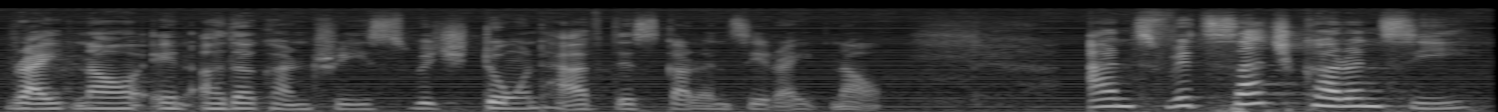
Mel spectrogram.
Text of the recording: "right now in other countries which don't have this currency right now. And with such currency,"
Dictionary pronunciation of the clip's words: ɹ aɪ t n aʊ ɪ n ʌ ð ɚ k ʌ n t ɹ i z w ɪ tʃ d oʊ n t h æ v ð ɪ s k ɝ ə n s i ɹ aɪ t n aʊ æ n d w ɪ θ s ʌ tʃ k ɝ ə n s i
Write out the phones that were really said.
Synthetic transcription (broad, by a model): ɹ aɪ t n aʊ ɪ n ʌ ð ɚ k ʌ n t ɹ i z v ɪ tʃ d oʊ n t h æ v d ɪ s k ɝ ə n s i ɹ aɪ t n aʊ æ n d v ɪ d s ʌ tʃ k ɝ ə n s i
